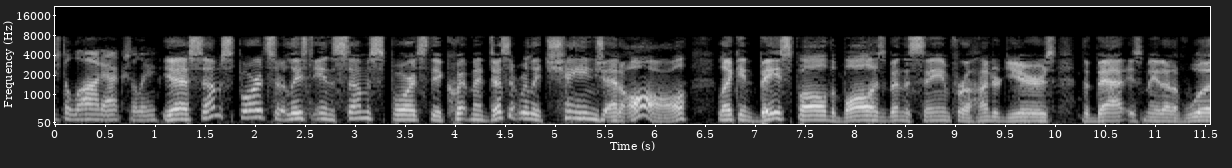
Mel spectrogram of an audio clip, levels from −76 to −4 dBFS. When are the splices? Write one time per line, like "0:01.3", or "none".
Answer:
0:01.0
